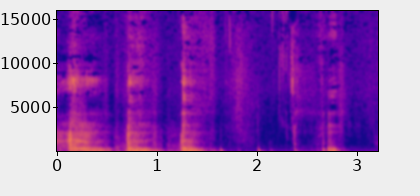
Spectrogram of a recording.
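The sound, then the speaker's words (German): Someone clears their throat several times in a row, a loud series of rough, gravelly hacks followed by a few softer, shorter ones that trail off. “Ich habe irgendwie einen Frosch im Hals, ich muss mich nochmal räuspern.”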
